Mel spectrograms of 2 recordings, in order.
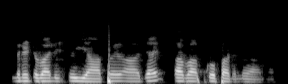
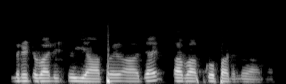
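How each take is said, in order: No difference in how they are said.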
